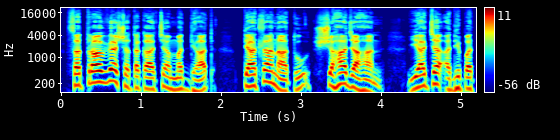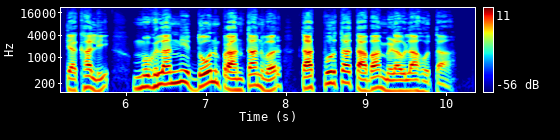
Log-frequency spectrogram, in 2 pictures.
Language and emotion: Marathi, neutral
